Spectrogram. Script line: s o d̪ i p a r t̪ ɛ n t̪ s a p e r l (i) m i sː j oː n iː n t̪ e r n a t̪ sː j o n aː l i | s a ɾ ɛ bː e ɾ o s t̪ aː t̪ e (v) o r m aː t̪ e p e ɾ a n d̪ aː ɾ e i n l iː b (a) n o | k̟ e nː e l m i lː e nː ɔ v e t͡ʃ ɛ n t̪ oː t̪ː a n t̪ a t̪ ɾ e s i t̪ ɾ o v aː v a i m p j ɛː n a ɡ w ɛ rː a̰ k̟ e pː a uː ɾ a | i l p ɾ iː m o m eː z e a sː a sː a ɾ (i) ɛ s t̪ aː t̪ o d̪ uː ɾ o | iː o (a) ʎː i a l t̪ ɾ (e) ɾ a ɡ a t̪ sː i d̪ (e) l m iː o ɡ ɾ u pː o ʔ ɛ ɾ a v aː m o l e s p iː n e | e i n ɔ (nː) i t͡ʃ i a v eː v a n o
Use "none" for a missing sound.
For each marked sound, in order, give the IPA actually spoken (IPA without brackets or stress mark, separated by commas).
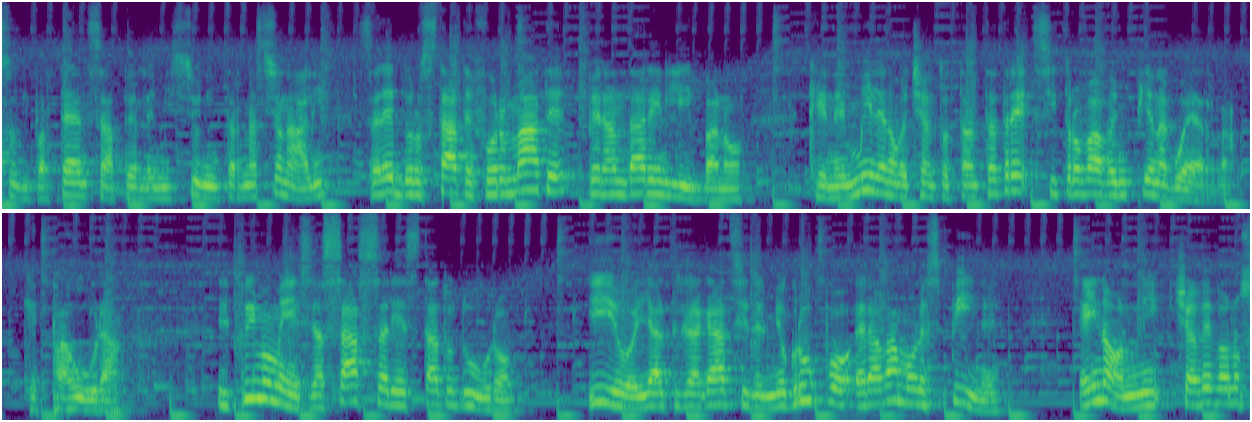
e, f, a, i, e, i, e, nː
